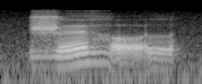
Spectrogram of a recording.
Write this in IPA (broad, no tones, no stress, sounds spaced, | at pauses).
ʐ œ ɦ ɔ̰ l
